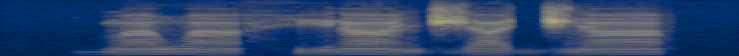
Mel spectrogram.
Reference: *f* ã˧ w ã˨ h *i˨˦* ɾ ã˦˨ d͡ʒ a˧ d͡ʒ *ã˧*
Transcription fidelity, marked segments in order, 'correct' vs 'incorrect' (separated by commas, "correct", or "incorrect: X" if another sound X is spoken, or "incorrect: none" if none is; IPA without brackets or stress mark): incorrect: b, correct, incorrect: ã˦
